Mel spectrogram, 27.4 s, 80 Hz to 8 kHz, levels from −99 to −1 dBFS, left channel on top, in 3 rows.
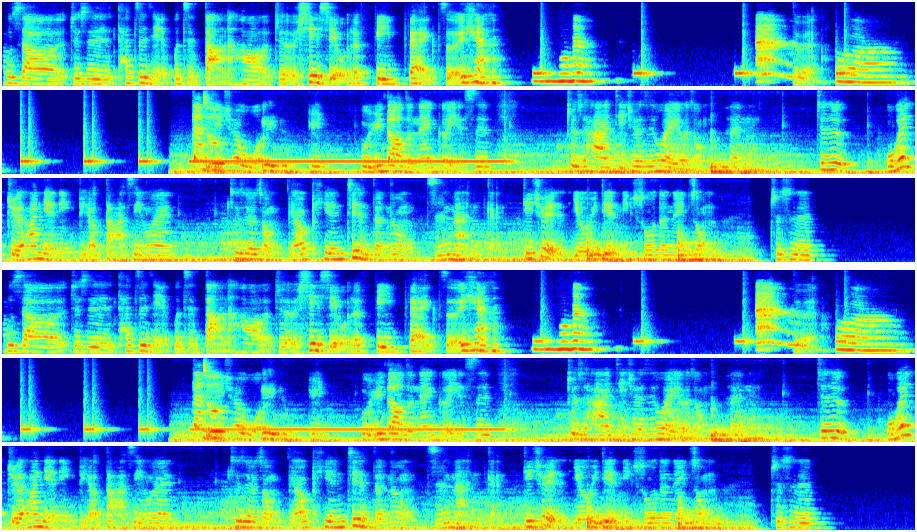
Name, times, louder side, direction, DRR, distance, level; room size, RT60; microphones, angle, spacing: voice 1, 0.0-5.0 7.9-8.3 11.0-11.8 12.2-12.4 12.7-14.1 14.8-16.8 17.3-17.7 18.0-20.0 20.6-25.4 25.9-26.3, left 1 dB, 45° left, 0.5 m, -27 dB
sound 1, 5.3-5.4 6.3-6.4 7.3-7.4 8.3-8.4 9.3-9.4 9.9-10.0 10.5-10.6 11.0-14.2, left 4 dB, 30° left, 0.9 m, -27 dB
voice 2, 5.3-6.0 7.5-8.1 8.3-9.1 11.1-11.4 11.7-12.1, right 1 dB, 15° right, 0.3 m, -23 dB
sound 2, 10.8-25.8, left 1 dB, 90° left, 0.7 m, -28 dB
2.1 x 2.1 x 2.7 m
head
